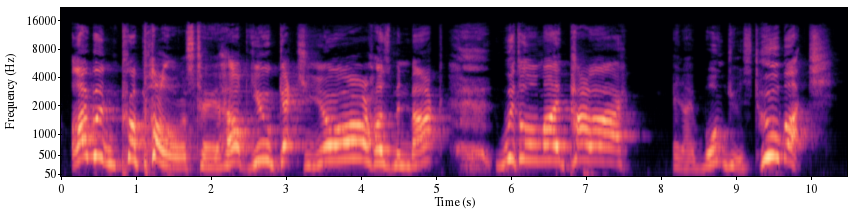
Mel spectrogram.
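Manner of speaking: very loud, booming put-on voice. Retelling what a man said to her, trying to do his voice. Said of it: "I can't get his voice correctly, so I'm just gonna try. He was like this".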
